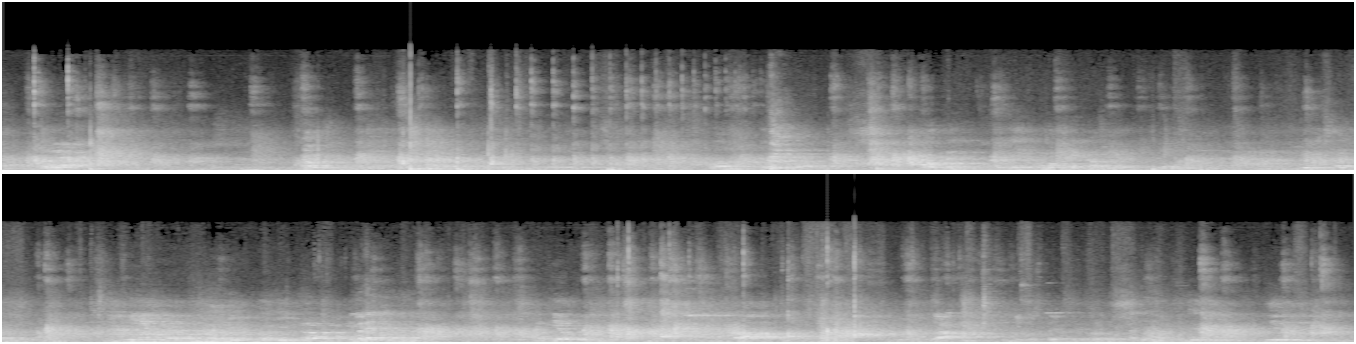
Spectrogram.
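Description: A table tennis ball clicks back and forth on a table and paddles in an echoing hall.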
